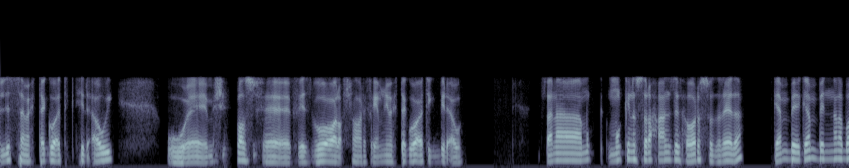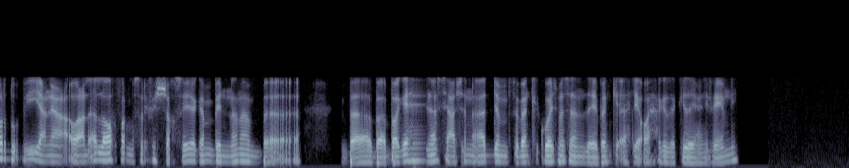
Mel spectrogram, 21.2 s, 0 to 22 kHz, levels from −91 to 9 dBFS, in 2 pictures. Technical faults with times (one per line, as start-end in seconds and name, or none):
2.80-2.98 long network dropout
8.26-8.31 short concealed packet loss
10.39-10.43 short concealed packet loss
15.77-15.95 long network dropout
